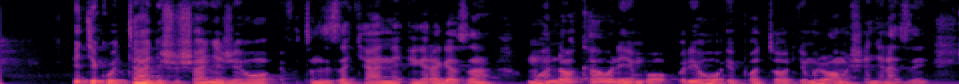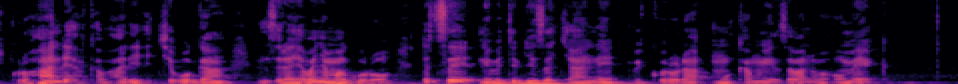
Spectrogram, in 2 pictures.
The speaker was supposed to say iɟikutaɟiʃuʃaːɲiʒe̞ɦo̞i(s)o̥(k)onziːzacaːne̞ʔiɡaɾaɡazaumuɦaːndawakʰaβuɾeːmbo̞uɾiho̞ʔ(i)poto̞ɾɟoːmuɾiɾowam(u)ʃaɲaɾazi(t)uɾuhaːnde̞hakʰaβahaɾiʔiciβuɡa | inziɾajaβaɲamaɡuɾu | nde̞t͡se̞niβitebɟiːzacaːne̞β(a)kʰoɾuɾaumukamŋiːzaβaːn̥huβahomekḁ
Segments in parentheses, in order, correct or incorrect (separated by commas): incorrect, incorrect, correct, correct, incorrect, incorrect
